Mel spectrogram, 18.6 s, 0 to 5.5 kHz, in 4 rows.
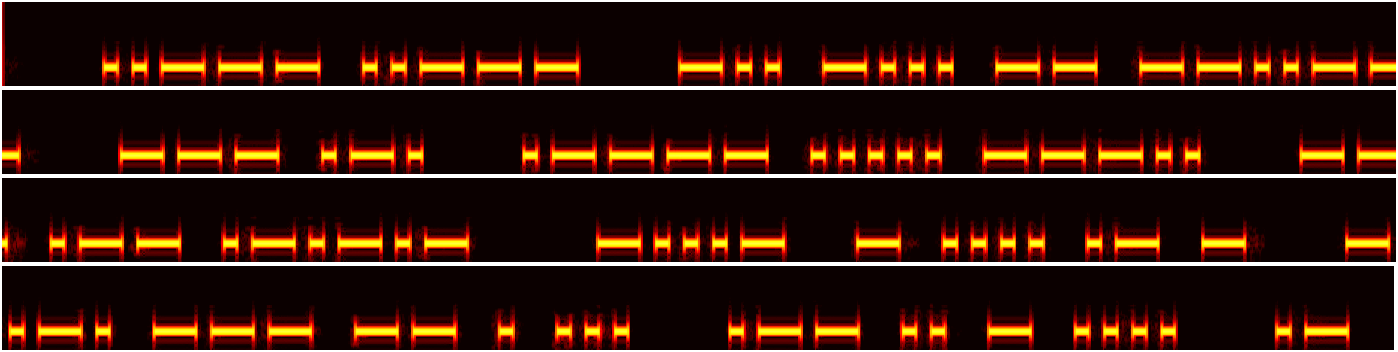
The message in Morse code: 22 DBM, OR 158 MW. <BT> THAT COMES WITH A

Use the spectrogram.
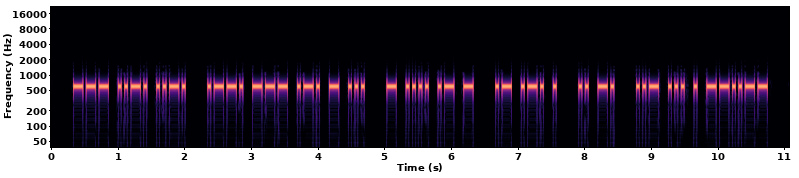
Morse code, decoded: OFF PORTS THAT ARE IN USE,

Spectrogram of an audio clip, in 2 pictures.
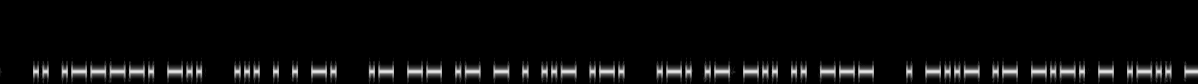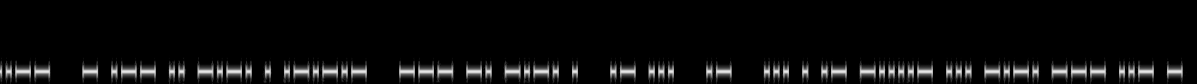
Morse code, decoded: I'D SEEN AMATEUR RADIO EXACTLY TWICE. ONCE AS A SEA-SCOUT

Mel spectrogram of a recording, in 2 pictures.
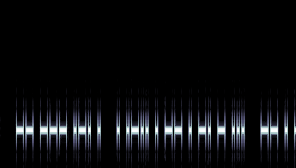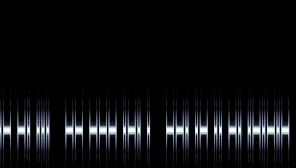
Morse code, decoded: MORE ELEMENTS MEANS MORE GAIN.

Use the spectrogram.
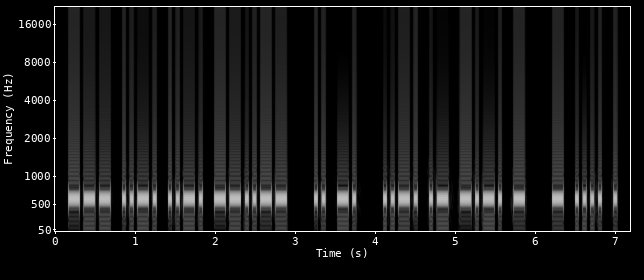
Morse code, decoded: OFF, IN FACT THE

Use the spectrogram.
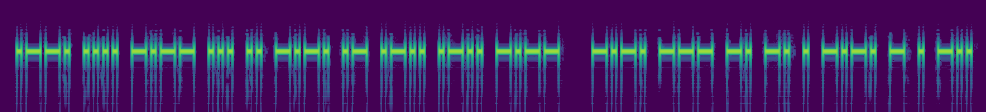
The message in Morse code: PHYSICALLY CONNECTED

